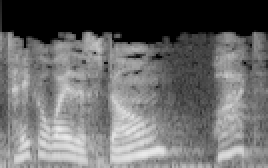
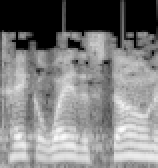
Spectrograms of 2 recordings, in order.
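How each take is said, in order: First: Rising, disbelieving echo; incredulous question. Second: Said in the usual way. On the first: Acted. Mourners balk at moving the stone, incredulous. Acting out hearers' disbelief at the order.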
